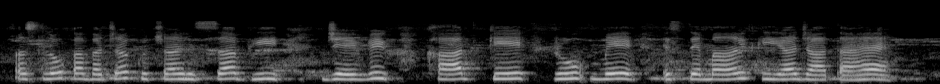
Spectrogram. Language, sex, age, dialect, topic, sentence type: Hindi, female, 51-55, Marwari Dhudhari, agriculture, statement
